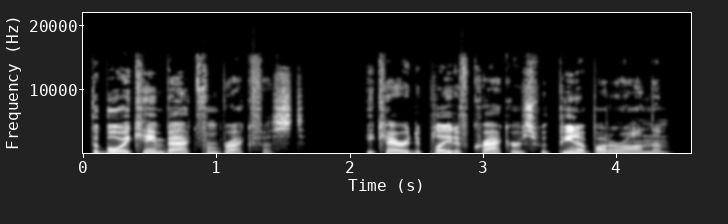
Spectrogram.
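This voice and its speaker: A man narrating a children's novel as an audiobook, with expressive storytelling delivery. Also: medium pitch, fairly quick, clean tone, no room sound, studio quality.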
